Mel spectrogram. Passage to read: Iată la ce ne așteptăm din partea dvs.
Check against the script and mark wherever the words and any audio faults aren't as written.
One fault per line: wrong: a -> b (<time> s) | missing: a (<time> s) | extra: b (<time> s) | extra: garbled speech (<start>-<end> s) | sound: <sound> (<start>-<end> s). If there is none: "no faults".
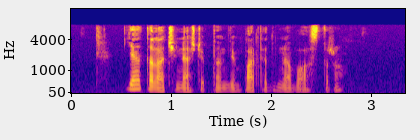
no faults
